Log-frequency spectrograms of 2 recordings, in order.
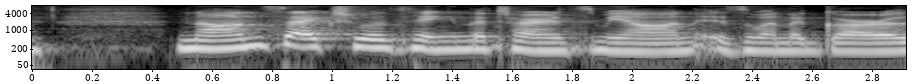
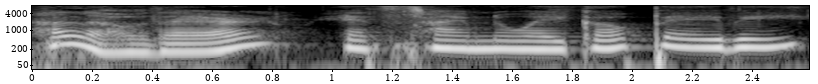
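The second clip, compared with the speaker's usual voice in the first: put-on seductive, sultry voice; 3 semitones higher than usual. Recording a joke morning alarm on request: mock seductive wake-up call. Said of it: "give me a morning alarm".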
